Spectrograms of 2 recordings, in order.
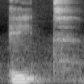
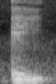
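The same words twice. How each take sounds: First: The final T sound is clearly pronounced. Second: The final T sound is dropped.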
